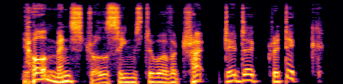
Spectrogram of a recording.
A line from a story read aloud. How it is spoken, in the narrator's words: Sandy chuckled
